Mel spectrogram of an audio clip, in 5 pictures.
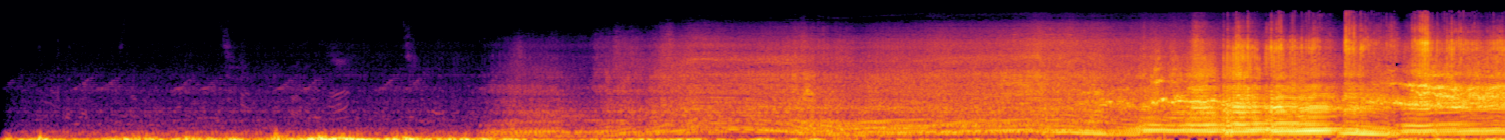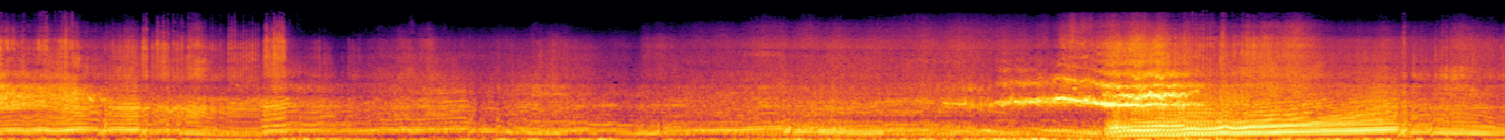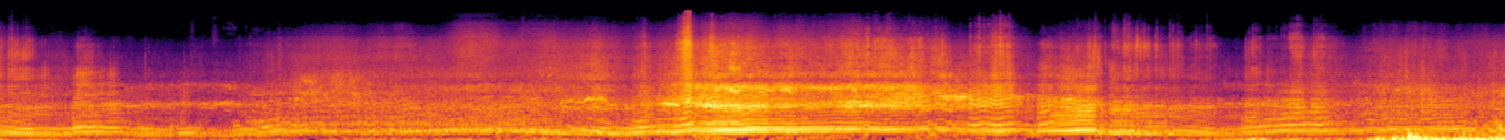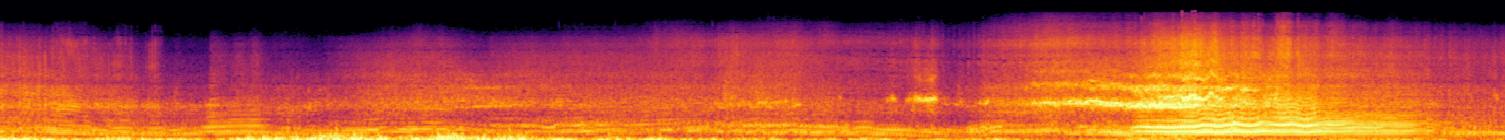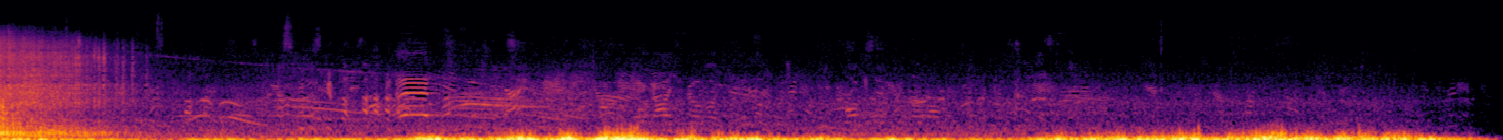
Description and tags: race car subaru screeching tires
car, race, screeching, subaru, tires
